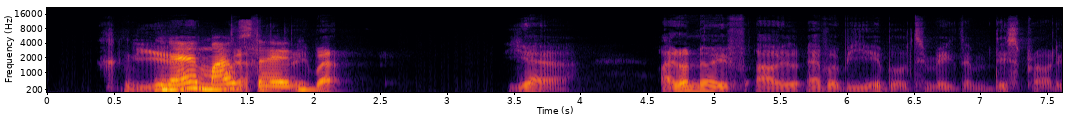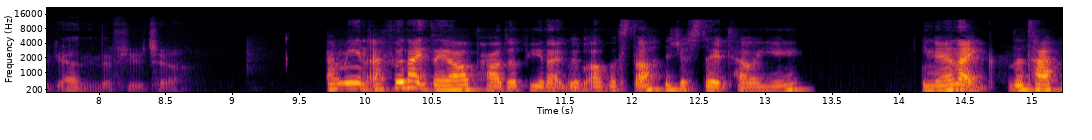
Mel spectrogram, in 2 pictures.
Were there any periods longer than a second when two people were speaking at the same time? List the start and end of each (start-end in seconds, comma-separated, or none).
0.8-2.1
